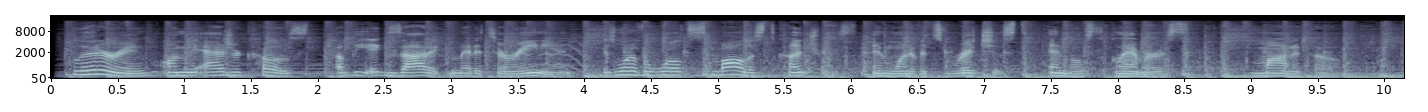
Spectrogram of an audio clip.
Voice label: narrative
